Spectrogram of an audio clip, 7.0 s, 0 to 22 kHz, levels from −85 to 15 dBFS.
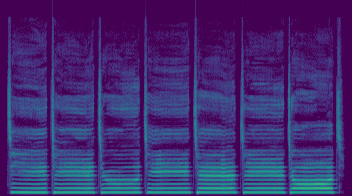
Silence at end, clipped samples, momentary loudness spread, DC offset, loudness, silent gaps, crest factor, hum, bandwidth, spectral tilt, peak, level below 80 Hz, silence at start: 0.2 s; under 0.1%; 8 LU; under 0.1%; -23 LUFS; none; 16 dB; none; 19.5 kHz; 4.5 dB/octave; -8 dBFS; under -90 dBFS; 0.15 s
